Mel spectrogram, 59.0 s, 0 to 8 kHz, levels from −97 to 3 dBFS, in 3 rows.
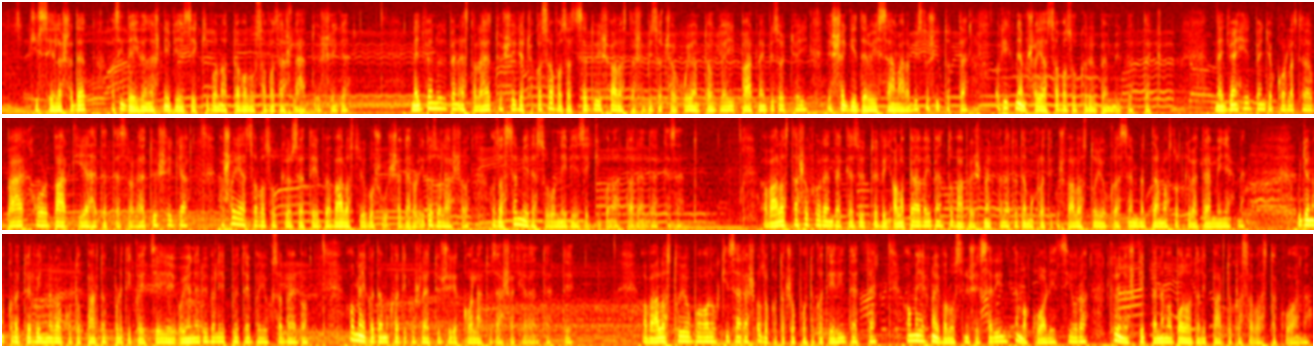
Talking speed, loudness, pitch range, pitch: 110 wpm, -21 LUFS, 100-120 Hz, 105 Hz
